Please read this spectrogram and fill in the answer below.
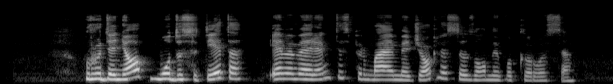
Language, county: Lithuanian, Vilnius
